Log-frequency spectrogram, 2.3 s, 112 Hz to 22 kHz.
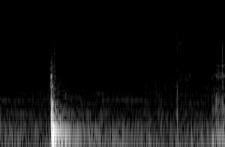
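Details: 1991 Mercedes R129 500SL, 38,000 miles, wheel turned with the car standing: one dull clunk from the front steering components, then quiet; source not yet found, could be either side or the middle.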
